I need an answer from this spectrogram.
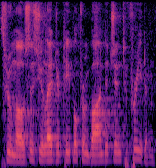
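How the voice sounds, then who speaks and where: A man acting as presiding minister, leading a liturgical prayer in a slow, measured intoning voice, with a long cathedral-like echo in a large church. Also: medium pitch, steady tone, darkish tone. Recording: echoey church hall with music.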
